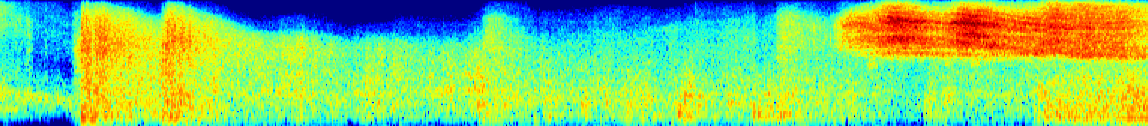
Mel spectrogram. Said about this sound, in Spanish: La tormenta se cierne cada vez más violenta y amenazadora.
